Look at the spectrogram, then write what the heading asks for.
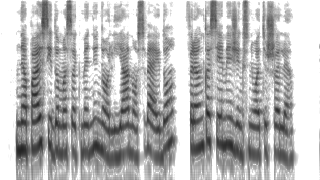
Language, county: Lithuanian, Marijampolė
